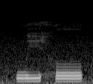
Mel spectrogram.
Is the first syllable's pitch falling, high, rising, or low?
high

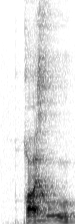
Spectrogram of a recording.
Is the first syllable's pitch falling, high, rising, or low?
low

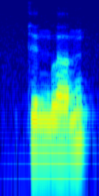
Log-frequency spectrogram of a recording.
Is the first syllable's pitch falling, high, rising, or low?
low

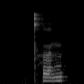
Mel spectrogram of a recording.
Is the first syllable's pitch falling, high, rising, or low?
high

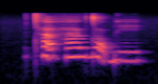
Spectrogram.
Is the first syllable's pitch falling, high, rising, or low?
falling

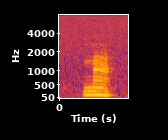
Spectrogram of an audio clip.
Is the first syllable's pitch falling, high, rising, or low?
low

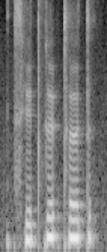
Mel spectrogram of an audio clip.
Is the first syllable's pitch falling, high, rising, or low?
rising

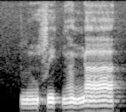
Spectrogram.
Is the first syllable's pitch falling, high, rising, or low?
low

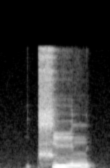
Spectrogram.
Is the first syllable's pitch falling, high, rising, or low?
falling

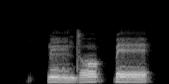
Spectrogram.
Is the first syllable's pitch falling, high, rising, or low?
low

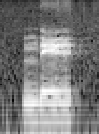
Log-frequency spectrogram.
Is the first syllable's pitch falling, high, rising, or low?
high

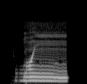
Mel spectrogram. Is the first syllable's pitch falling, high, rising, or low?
low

